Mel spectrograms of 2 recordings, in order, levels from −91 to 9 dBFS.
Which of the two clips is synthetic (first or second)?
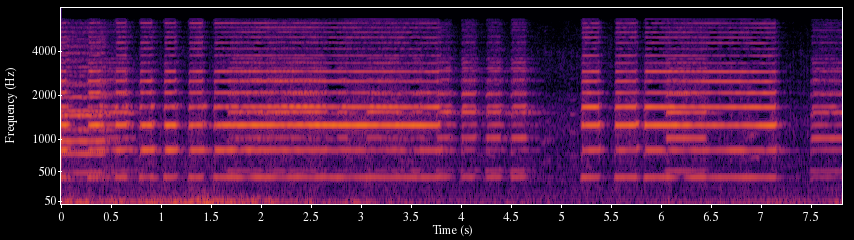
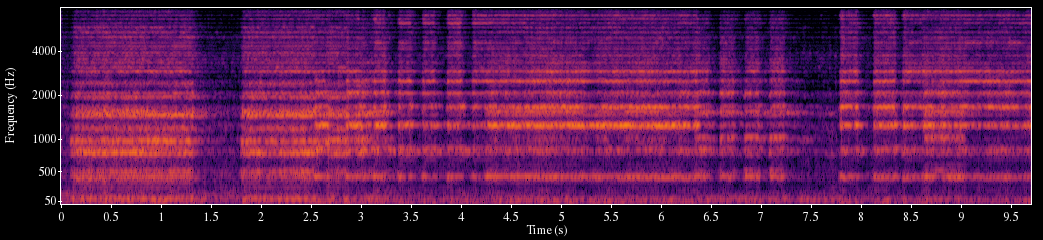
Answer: second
